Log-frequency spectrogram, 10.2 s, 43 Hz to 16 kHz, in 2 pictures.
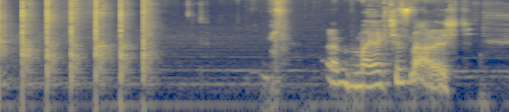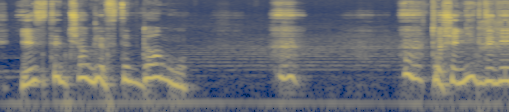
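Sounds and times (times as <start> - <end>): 
single person clapping: 0.0 - 1.7
speech: 3.3 - 7.1, 7.9 - 8.2, 9.2 - 10.1.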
